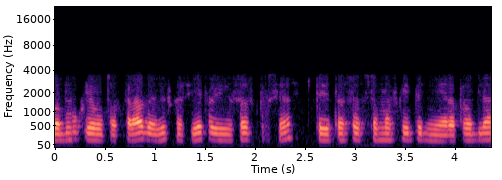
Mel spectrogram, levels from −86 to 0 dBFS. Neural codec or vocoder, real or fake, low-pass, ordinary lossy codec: none; real; 3.6 kHz; Opus, 24 kbps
